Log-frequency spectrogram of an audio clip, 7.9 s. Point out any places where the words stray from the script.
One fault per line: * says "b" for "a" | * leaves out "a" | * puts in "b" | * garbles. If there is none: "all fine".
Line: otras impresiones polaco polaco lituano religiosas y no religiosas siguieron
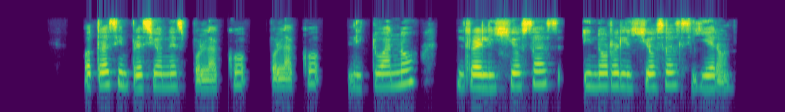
all fine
